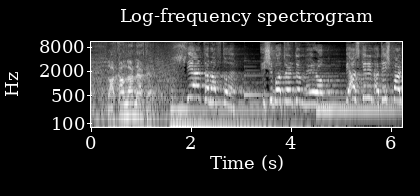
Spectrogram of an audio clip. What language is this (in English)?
Turkish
